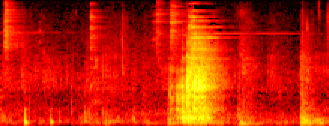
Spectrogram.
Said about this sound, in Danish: Du får lige en øh, kniv og gaffel her.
